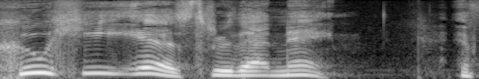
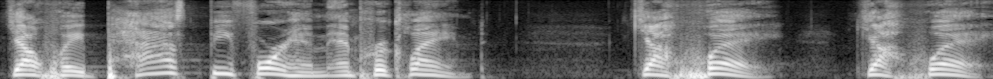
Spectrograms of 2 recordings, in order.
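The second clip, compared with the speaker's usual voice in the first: louder, slow, proclaiming the verse; solemn scripture reading; 4 semitones higher, 6 dB louder than usual. Acted. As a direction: read it out like a proclamation from the pulpit. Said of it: "So let me just read it for you".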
